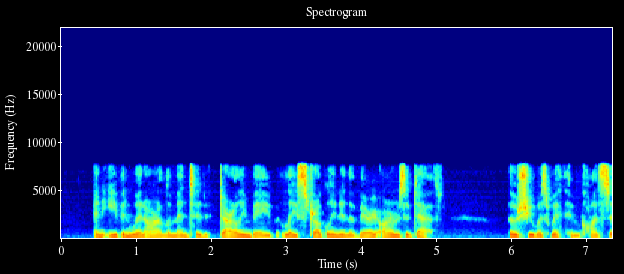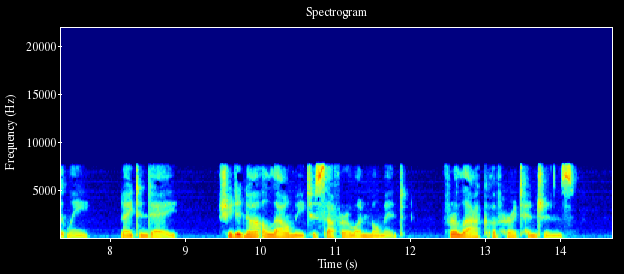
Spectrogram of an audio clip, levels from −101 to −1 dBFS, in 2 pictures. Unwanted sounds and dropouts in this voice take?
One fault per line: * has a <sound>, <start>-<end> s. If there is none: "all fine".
all fine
